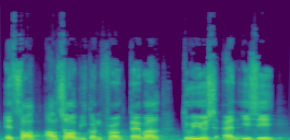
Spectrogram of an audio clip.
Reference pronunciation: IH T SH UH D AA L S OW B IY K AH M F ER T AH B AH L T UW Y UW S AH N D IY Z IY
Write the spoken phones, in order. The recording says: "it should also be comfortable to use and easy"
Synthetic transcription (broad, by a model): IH T S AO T AA L S OW B IY K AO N F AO T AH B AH L T UW Y UW S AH N IY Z IY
